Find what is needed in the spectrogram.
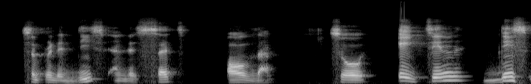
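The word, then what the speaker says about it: sept: In the word set, even though there is P between the E and the T, it is silent. It's pronounced set, set, set.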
